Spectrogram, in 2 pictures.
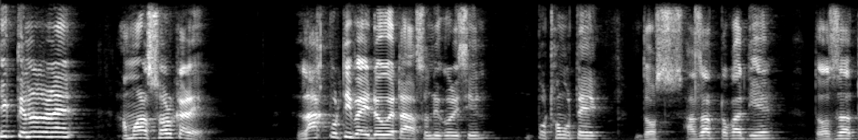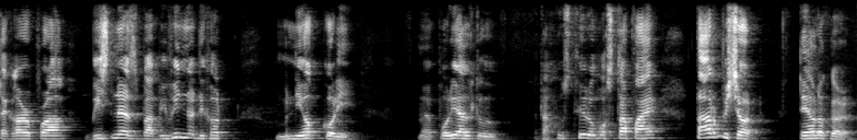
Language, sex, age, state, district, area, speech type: Assamese, male, 60+, Assam, Goalpara, urban, spontaneous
